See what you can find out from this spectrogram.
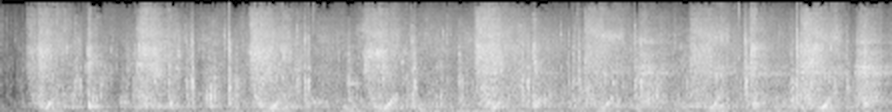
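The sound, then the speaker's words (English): A large hand-pump lever on a schooner forces water out of a protruding pipe: many rhythmic surges of gushing, splashing water at a steady back-and-forth pace, moderately loud. “He pushes it back and forth. Water comes out of a pipe which juts out from the schooner.”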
